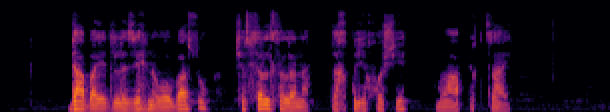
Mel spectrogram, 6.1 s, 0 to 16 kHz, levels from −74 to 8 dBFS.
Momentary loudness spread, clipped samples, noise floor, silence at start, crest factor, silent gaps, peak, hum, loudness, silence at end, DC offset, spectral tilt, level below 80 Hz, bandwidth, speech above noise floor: 12 LU; under 0.1%; -66 dBFS; 0.7 s; 24 dB; none; -4 dBFS; none; -26 LUFS; 1 s; under 0.1%; -6 dB/octave; -60 dBFS; 11.5 kHz; 41 dB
